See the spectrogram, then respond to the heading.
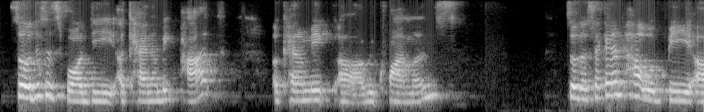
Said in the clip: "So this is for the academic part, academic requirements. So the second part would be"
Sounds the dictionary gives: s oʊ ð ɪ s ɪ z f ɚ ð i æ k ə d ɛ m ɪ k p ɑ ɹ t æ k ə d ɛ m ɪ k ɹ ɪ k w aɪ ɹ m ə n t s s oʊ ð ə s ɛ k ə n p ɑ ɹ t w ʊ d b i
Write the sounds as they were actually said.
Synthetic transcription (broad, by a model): s oʊ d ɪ s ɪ s f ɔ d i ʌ k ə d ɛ m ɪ k p ɑ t t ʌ k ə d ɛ m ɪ k ɹ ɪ k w aɪ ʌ m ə n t s s oʊ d ə s ɛ k ə n p ɑ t w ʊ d b i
